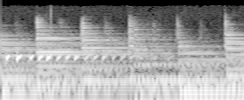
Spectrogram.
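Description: Brazilian funk instrumental beat: deep bass notes and regular percussion hits under a quick run of short, rising high notes that stops about two-thirds of the way in.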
